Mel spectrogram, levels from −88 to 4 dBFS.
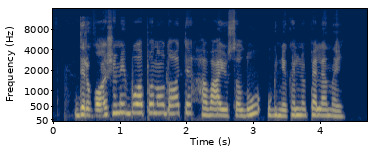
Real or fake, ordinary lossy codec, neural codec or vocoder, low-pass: fake; Opus, 32 kbps; vocoder, 44.1 kHz, 128 mel bands every 256 samples, BigVGAN v2; 14.4 kHz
